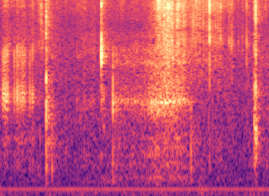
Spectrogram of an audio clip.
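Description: Faint papery rustling and tearing as a paper band is peeled off a ball of yarn, loudest about a second in, with a few soft clicks.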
